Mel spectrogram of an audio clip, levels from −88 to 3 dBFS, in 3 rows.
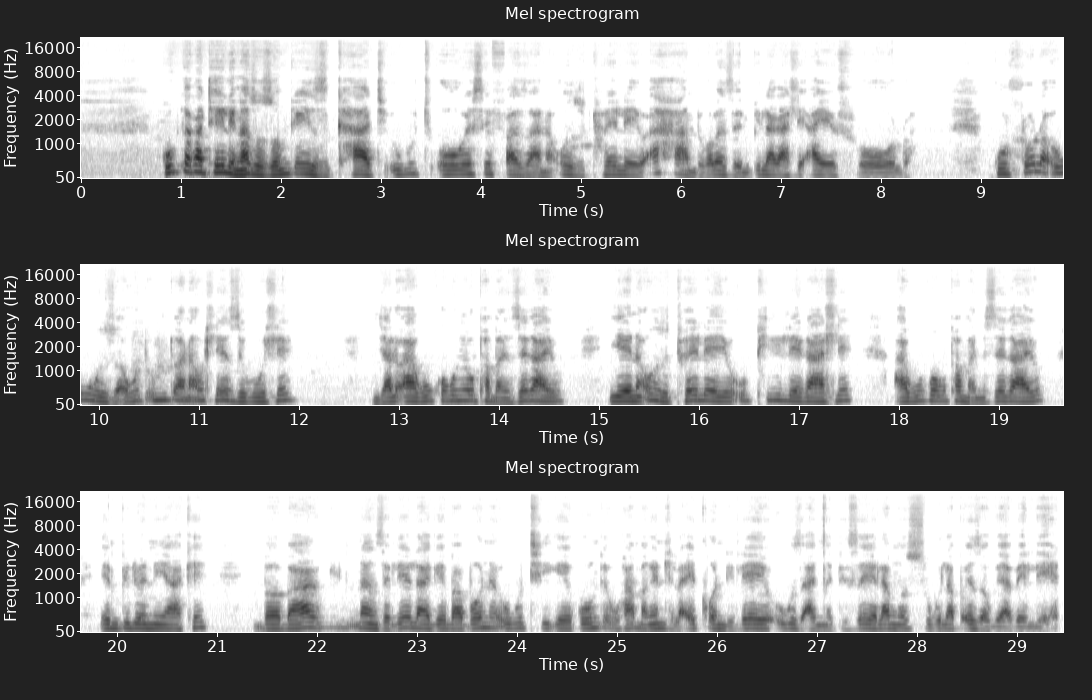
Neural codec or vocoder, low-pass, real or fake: none; 19.8 kHz; real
